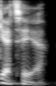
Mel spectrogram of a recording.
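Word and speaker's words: Getir: Is it Gettier? As in get here, I'm hungry.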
